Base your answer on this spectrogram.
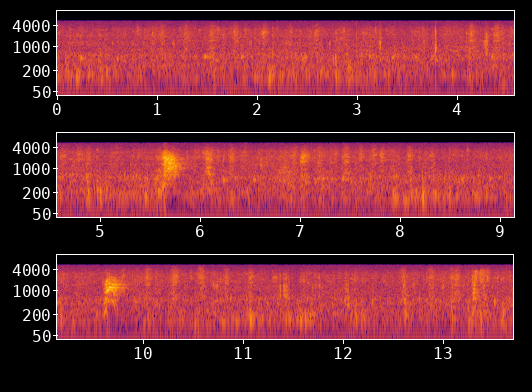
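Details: Two Shih Tzu crosses chasing each other in the snow; two short, sharp barks about four seconds apart stand out from a steady background hiss.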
